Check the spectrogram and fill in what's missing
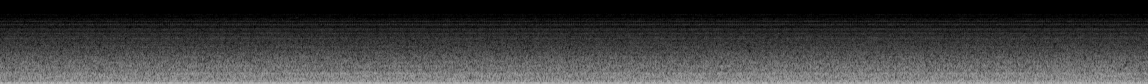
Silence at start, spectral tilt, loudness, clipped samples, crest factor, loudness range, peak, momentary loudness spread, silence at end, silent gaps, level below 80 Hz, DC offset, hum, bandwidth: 0 s; -7 dB/octave; -25 LUFS; under 0.1%; 12 dB; 0 LU; -10 dBFS; 1 LU; 0 s; none; -26 dBFS; under 0.1%; none; 11.5 kHz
